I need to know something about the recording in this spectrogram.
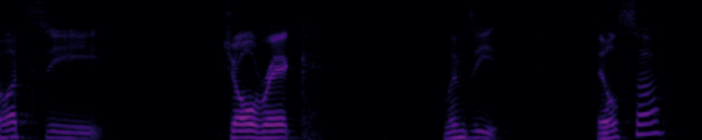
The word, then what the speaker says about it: Ilsa: Joel, Rick, Lindsay, Ilsa. There's no silent letters in Ilsa, right? It's just Ilsa.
